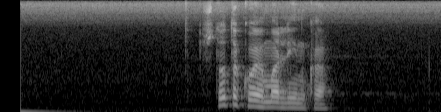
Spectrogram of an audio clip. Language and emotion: Russian, neutral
